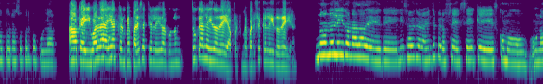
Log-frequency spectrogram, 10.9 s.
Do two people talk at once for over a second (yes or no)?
no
